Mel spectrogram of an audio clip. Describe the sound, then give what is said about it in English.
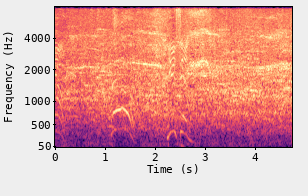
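A crowd roars wildly during a taped attack by the James Gang on Cornette, in a steady, dense wash of noise, with high whoops and shouts rising and falling above the din, loud from start to finish. “Y'all hear that crowd going nuts?”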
